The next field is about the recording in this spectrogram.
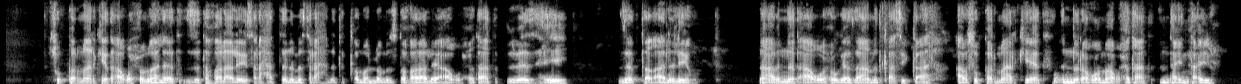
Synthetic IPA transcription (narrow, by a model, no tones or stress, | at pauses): supʰːɐɾmaɾkʰe̞t̪a̰χʼħumalɐt̪zɨt̪ʰɐfɐlalɐjusɨɾaħat̪ʰɨnɨmɨsɾaħnɨt̪ʼɨkʼːɐmɐlːo̞mzɨt̪ʰɐfɐlalɐjuʔa̰χʼħut̪ʰat̪b̥ɨβɐzħi | zɐt̪ʼːɐχʼa̰lɨlɨjːu | nʔɨʔaβɨnːɐt̪aχʼuħuɡɐzamɨt̪ʼkʼasjɪkʰːaʔa̰lʔaβsupʰːɐɾmaɾkʰet̪ɨnːɨɾɐxβo̞maχʼħut̪ʰat̪ɨnt̪ʰajɨnt̪ʰaʔɨjːu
